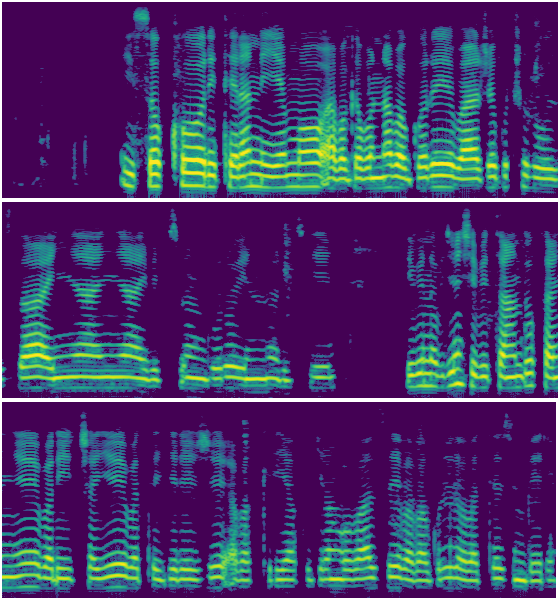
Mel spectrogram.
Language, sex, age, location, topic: Kinyarwanda, female, 50+, Kigali, finance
